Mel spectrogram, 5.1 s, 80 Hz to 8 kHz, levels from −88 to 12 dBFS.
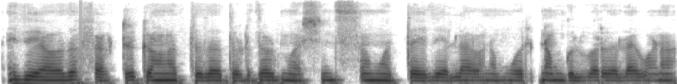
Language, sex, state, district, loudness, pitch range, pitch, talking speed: Kannada, male, Karnataka, Gulbarga, -16 LUFS, 110-115 Hz, 110 Hz, 155 wpm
